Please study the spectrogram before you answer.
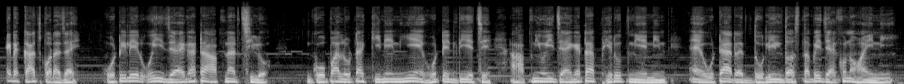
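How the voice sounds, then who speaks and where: Guy doing a sneaky cowardly village servant, whiny blustery, talks fast, cartoon story with music under. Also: medium pitch, lightly acted. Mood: scheming, wheedling. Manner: blustering, whiny, stammers when cornered. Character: shifty, cowardly, scheming village servant man. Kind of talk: animated folk tale voice acting.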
